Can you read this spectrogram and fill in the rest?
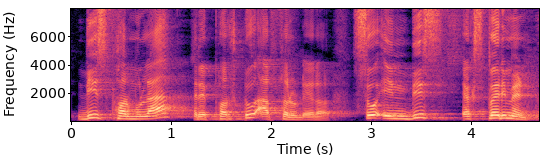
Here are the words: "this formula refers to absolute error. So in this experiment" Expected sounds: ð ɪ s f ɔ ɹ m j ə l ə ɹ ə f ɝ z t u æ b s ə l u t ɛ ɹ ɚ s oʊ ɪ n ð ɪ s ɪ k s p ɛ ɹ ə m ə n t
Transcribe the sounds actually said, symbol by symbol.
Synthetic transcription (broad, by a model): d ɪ s p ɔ ɹ m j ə l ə ɹ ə p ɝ s t u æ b s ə l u t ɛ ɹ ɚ s oʊ ɪ n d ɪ s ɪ k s p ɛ ɹ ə m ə n t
